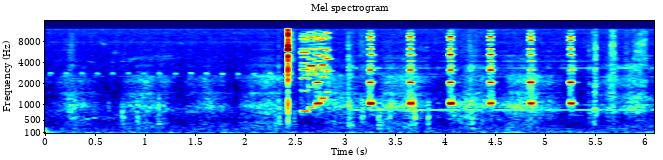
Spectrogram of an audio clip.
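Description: A sharp snap as the flight battery is plugged in. The electric RC plane's speed controller then plays a quick rising run of tones through the motor, followed by six short, evenly spaced beeps, about two and a half a second, as it arms.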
